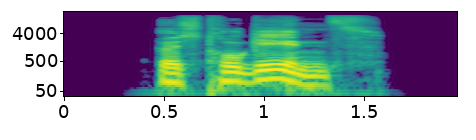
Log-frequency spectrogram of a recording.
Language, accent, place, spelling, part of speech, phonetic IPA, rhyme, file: German, Germany, Berlin, Östrogens, noun, [œstʁoˈɡeːns], -eːns, De-Östrogens.ogg
- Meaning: genitive singular of Östrogen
